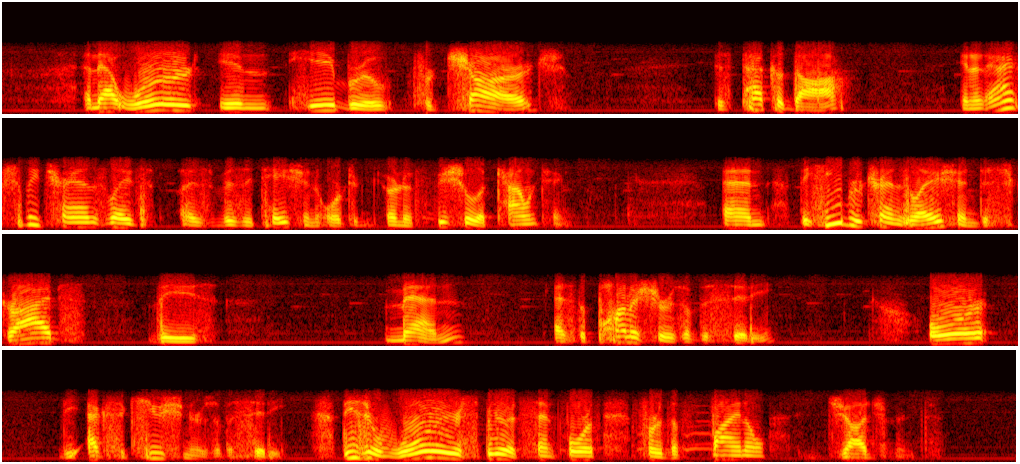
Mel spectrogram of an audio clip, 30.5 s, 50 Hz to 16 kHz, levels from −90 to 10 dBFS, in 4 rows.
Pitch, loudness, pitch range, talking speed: 135 Hz, -20 LUFS, 110-175 Hz, 95 wpm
